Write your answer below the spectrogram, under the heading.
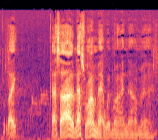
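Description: This man speaks with an American accent and vocal fry. His pace is fairly quick. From Buffalo, New York. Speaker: artist and educator. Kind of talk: casual interview. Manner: relaxed, conversational.

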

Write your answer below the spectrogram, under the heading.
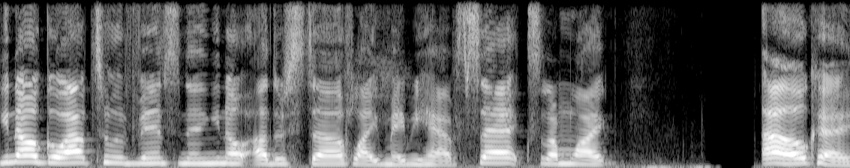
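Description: Here a woman with an American accent speaks in an animated tone, fairly high in pitch with ordinary pitch variation. Her pace is moderate, and the recording is very clean with a silent background. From US South, Atlanta. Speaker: comedian. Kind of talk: casual chat.

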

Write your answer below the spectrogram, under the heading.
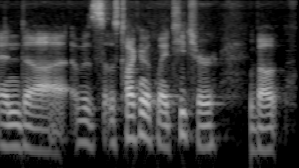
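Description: With an American accent, the voice has a dark, mellow tone and fairly even intonation, moving at a fairly slow pace over a very clean recording with a silent background. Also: man. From Wisconsin, Janesville. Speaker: data scientist, army veteran. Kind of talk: interview.

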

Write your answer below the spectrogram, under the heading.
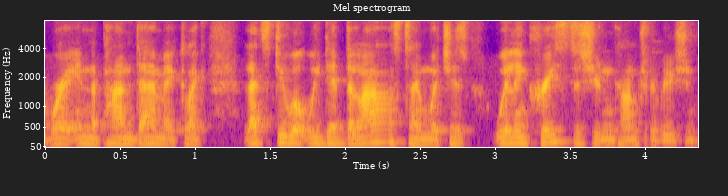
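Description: A man's very fast, bright and sharp voice at medium pitch with ordinary pitch variation, in an Irish accent, against a quiet background. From Ireland. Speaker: student union president-elect. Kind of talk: panel discussion.

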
